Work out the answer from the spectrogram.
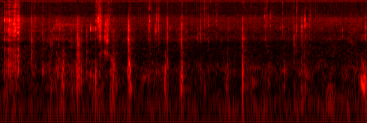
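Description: Close-miked chewing of a mouthful of Maggi instant noodles, with many short mouth clicks and smacks spread through, the loudest right at the start.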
